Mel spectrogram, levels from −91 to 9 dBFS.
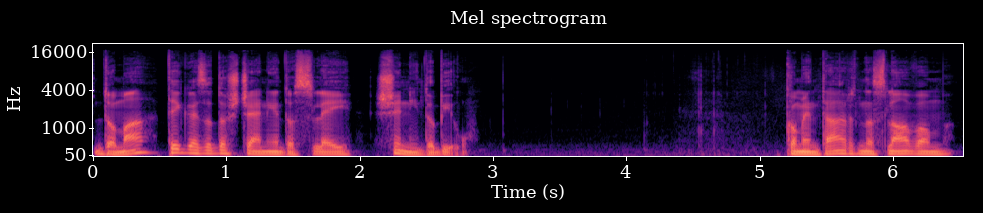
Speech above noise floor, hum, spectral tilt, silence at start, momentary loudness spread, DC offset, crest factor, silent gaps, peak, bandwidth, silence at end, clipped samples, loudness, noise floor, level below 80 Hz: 43 dB; none; -5 dB/octave; 0 s; 5 LU; under 0.1%; 16 dB; none; -4 dBFS; 17 kHz; 0.1 s; under 0.1%; -19 LUFS; -62 dBFS; -34 dBFS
